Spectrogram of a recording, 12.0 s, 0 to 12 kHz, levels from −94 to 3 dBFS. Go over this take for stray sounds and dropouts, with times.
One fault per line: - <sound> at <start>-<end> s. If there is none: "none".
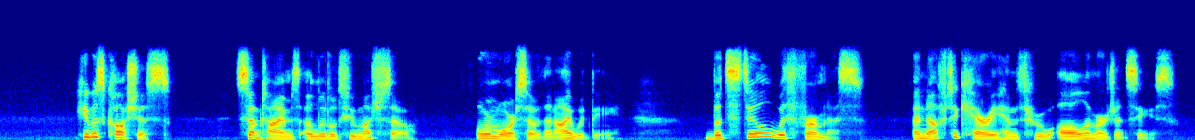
none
